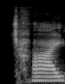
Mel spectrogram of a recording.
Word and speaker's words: chai: Chai tea is pronounced like CH, like chicken, like chai, right?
